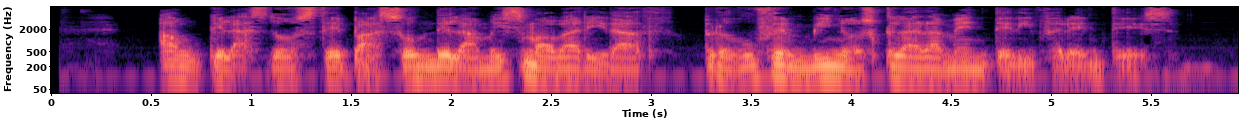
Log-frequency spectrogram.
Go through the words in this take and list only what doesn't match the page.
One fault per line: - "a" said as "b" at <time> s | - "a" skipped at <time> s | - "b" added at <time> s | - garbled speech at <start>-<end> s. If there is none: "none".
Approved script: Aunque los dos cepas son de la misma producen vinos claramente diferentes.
- "los" said as "las" at 0.9 s
- "variedad" added at 2.5 s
